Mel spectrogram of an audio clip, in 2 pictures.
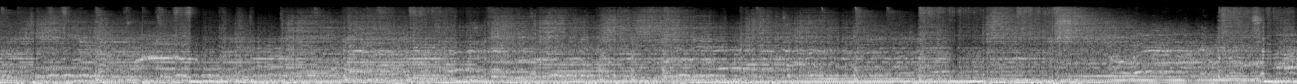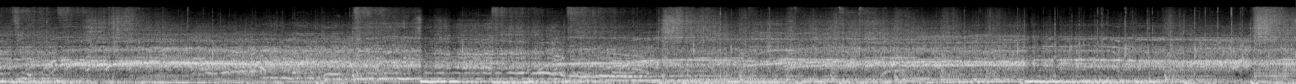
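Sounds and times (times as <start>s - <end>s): man singing long notes: 0.0s - 9.8s, 11.0s - 13.9s, 14.9s - 20.2s
bass: 0.0s - 25.9s
drums: 0.0s - 25.9s.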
